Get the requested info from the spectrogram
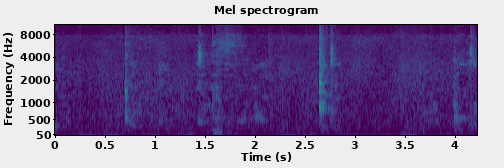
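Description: Near-silent room tone with a few sharp clicks from a computer pointing device working the screen's pen tools; the loudest comes about two and a half seconds in.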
